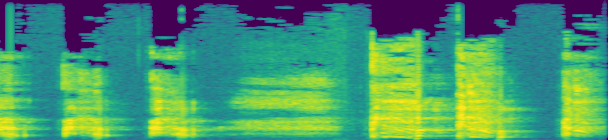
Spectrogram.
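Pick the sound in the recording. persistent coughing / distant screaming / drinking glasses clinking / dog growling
persistent coughing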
